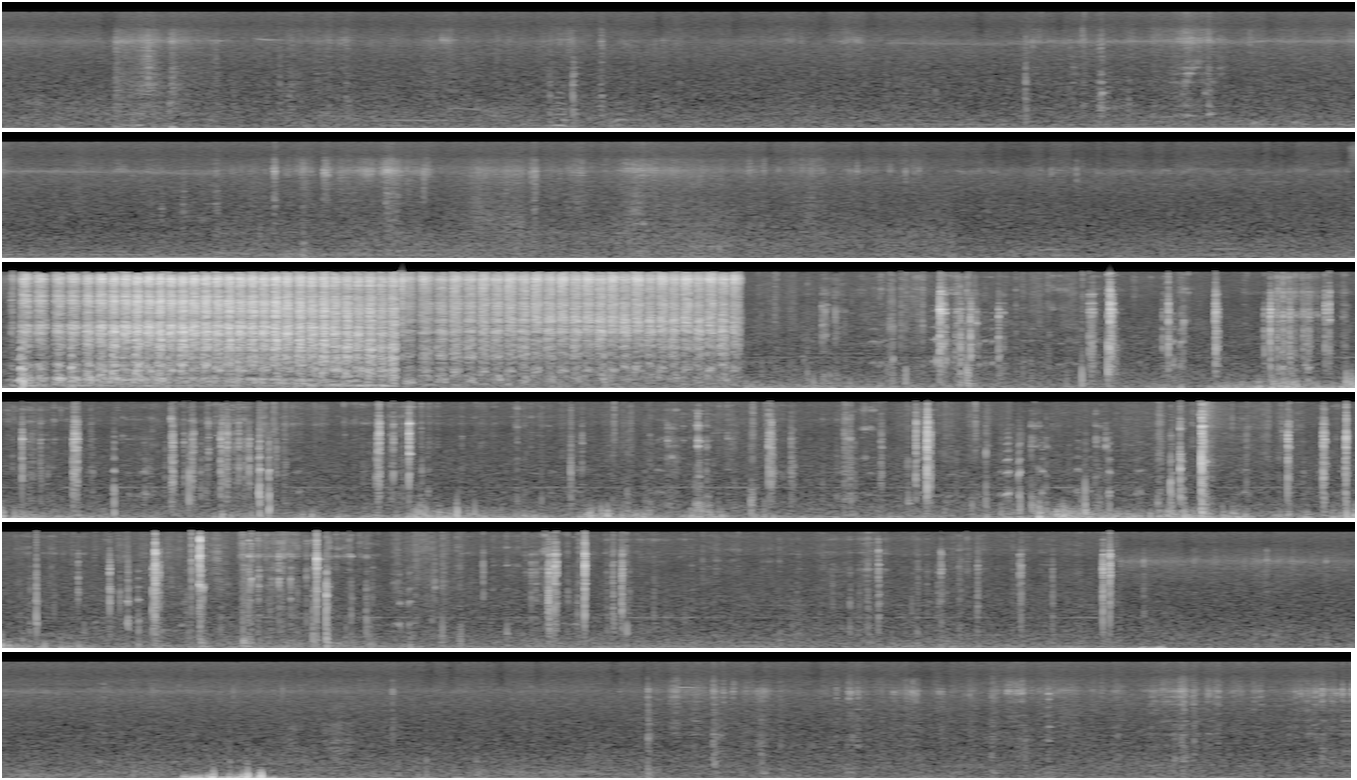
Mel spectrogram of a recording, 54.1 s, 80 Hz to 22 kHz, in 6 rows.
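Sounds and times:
loud rasping noise: 18.1s - 23.0s.

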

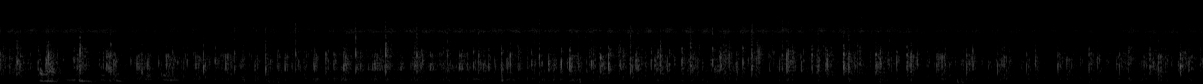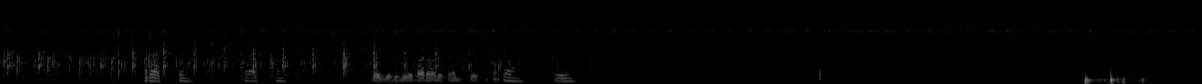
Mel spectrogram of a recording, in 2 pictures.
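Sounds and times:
audience applause: 0.0s - 17.3s
high-pitched hiss: 0.0s - 24.0s.

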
